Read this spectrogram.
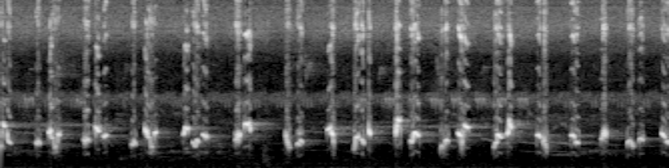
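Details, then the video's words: Yellow-vented bulbul singing a long rapid ropel in the morning, used as a lure: bubbly, chirping notes delivered in quick, steady bursts of two or three, roughly three per second, over a faint constant high hiss. "pancingan burung trucukan ropel panjang di pagi hari bagus untuk memancing trucuk bahan agar bunyi"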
